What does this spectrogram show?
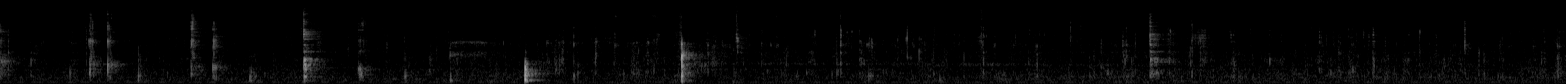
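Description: Close-up eating sounds of two people chewing jollof rice and meatballs, with scattered clicks and knocks of spoons on a plate. The two sharpest knocks come about five and seven seconds in.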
